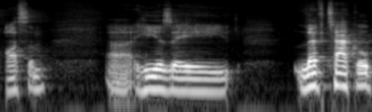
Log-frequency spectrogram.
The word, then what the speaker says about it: Asim: After that, they drafted Awesome Richards, which is pretty cool that his first name is spelled ASIM, but it's pronounced Awesome.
